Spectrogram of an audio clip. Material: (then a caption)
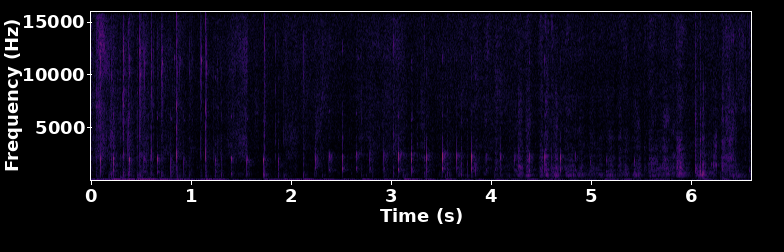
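Leather. Fingertips and nails tap and scratch the smooth leather uppers of a pair of small, cherry-red Dr Martens kids boots, laced, hollow and empty, standing on a table. The result is a quick, irregular run of soft, dull taps and brushing scratches over a steady low rumble.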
